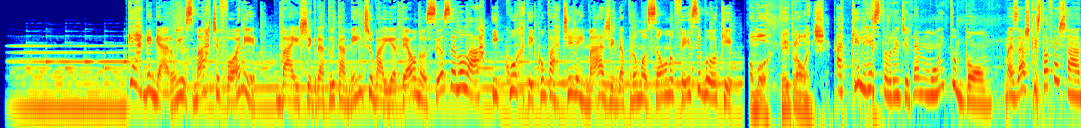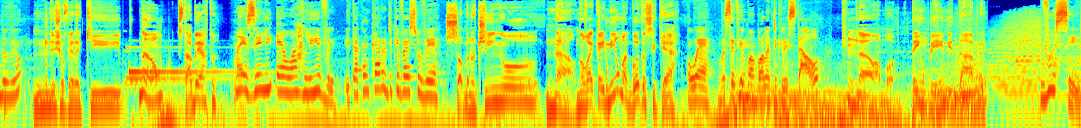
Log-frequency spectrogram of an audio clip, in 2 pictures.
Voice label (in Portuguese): Feminina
